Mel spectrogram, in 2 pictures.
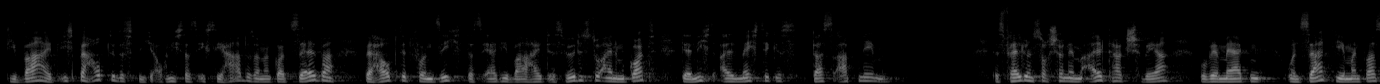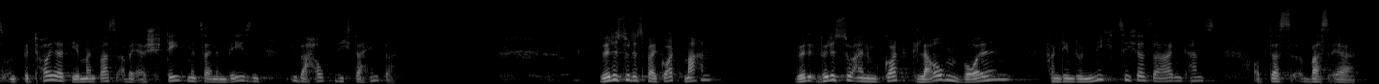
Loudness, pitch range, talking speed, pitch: -41 LUFS, 135-180 Hz, 185 wpm, 155 Hz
